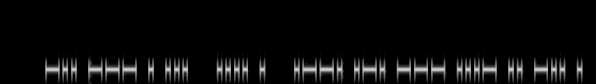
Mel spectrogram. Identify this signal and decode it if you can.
Morse code, heard as a keyed tone, about 28 wpm, 700 Hz. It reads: DOES HE PROVIDE
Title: Sentences from Top 1000 Words - Review Part 6 - 28wpm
